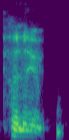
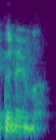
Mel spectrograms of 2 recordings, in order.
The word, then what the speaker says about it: pneuma: the other day, because do you pronounce that first letter or not? Is it pneuma or is it pneuma? So it depends on who you talk to. If you want to use strict Erasmian pronunciations, it is pneuma.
